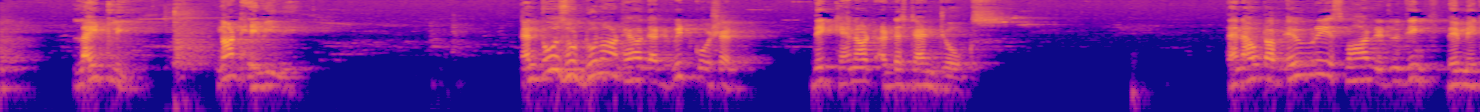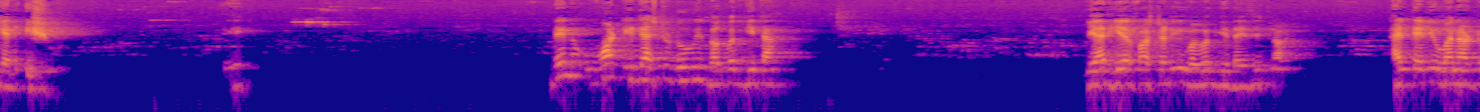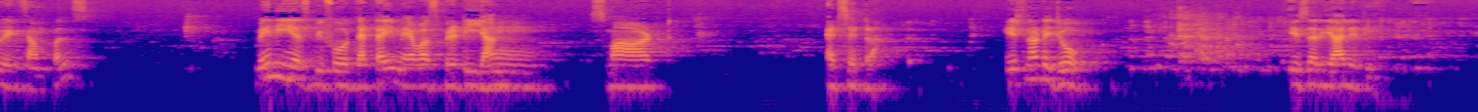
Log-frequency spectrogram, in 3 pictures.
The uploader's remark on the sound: Recording live in Phoenix Arizona, USA, July, 24, 2016.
